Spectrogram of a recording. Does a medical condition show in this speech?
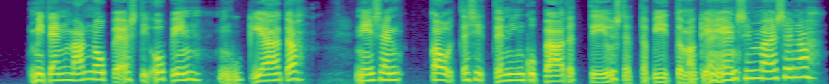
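Yes: deafness with cochlear implant; cochlear implant user, bilingual, Finnish speaker, probably also sign language; wears implant device, sign language interpreter Minna Paakkolanvaara in studio; cannot understand speech as well as hearing people, weak English.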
